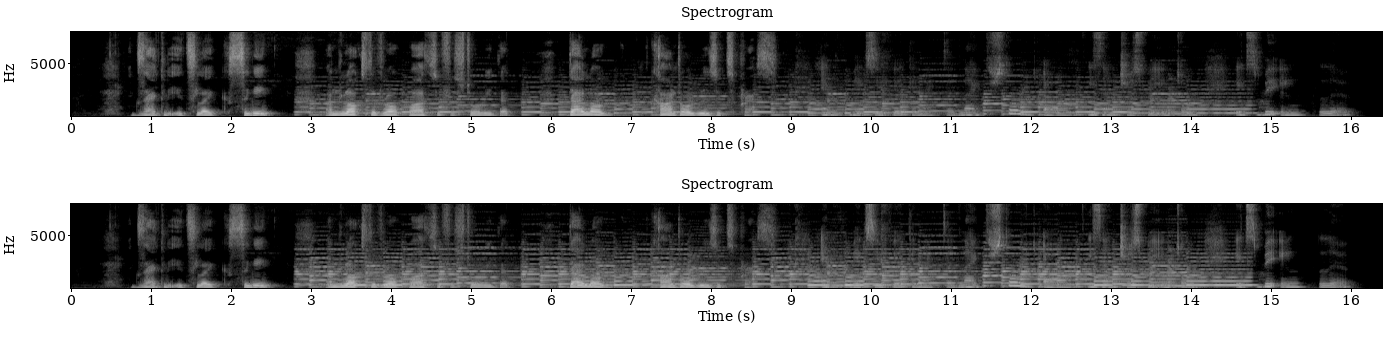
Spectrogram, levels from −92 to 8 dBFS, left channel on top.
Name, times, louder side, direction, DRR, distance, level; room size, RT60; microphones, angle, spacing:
voice 1, 0.8-2.5 2.8-5.5 6.2-6.8 7.3-8.8, left 2 dB, 20° left, 0.4 m, -28 dB
sound 1, 2.8-14.8, right 6 dB, 85° right, 0.6 m, -36 dB
voice 2, 9.0-16.0, right 3 dB, 60° right, 0.9 m, -39 dB
7.7 x 5.7 x 5.1 m
head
